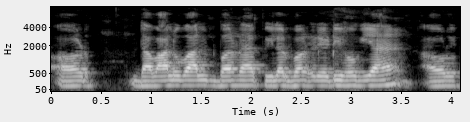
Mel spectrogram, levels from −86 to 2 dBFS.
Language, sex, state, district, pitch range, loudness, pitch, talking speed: Hindi, male, Bihar, Saharsa, 130-140 Hz, -20 LUFS, 135 Hz, 190 wpm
